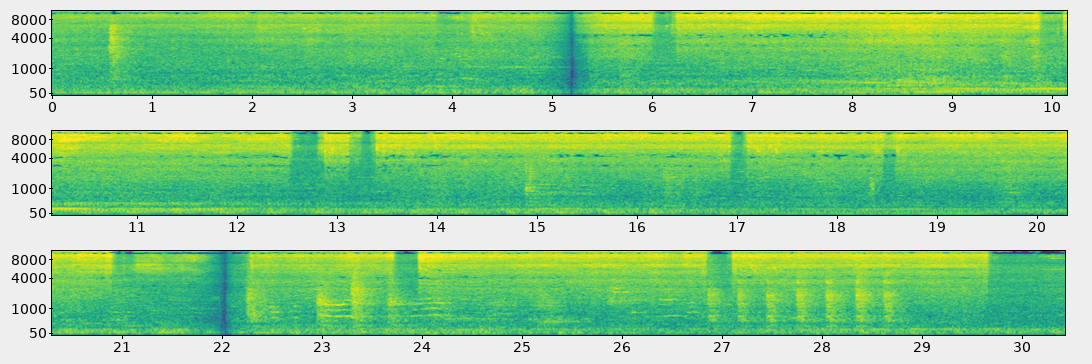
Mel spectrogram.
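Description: Compressed-air paint spray gun spraying paint onto a steel excavator bucket: a steady hiss of air and atomised paint with a low rumble beneath it. The hiss cuts out briefly twice, about five seconds in and again past the twenty-second mark.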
